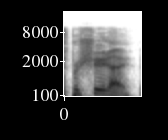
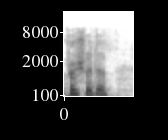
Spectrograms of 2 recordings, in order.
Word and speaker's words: prosciutto: It was prosciutto. – Yeah. – No, it's prosciutto. – Yeah. – Not prosciutto.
